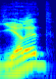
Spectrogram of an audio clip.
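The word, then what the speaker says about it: ילד: So, next, the word yelled, which means boy or child. Yelled. Yelled. Accent on the first syllable or stress on the first syllable.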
